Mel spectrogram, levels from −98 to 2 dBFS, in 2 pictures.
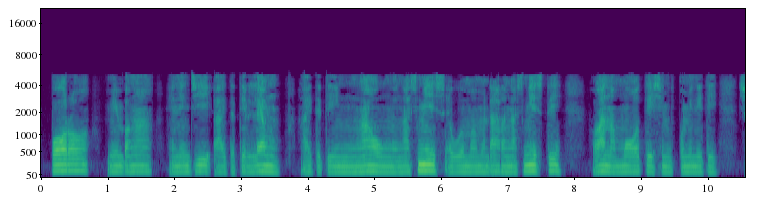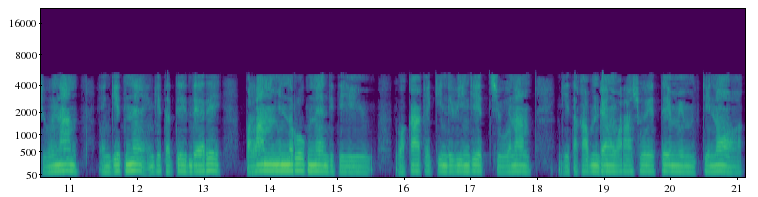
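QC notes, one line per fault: Throughout: AAC compression, heavy. Nothing is heard above 5.2 kHz, and the speech sounds dull and smeared, with a warbling, fizzy edge on sibilants. This points to AAC-LC at a low rate, likely around 16 kbps, starving bands and lowering the cut-off.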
